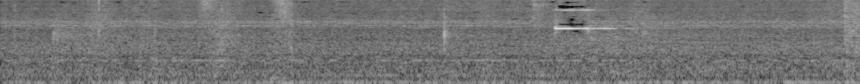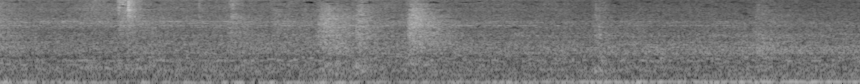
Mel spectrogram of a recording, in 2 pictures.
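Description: Steady low vehicle rumble, growing somewhat stronger about halfway through, with a few faint scattered clicks and taps.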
